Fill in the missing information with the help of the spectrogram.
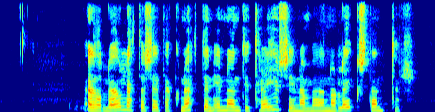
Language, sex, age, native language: Icelandic, female, 50-59, Icelandic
